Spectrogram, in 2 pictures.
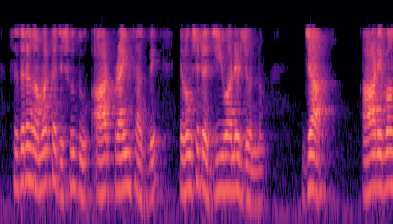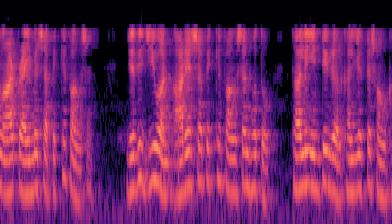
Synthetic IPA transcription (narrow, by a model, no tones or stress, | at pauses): ʃet̪ʰoɾaŋamaɾkat͡ɕʰeʃud̪uaɾpɾajmt̪ʰakbe | eβoŋʃeʈad͡ʑiwaneɾd͡ʑonːo | d͡ʑa | aɾeboŋaɾpɾajmeɾʃapekʰːefaŋʃon | d͡ʑod̪id͡ʑiwanaɾeɾʃapekʰːefaŋʃonɦot̪o | t̪ʰaliiɳʈeɡɾalkʰalijɛk̚ʈaʃɔŋkʰa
